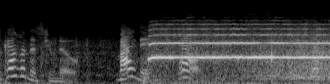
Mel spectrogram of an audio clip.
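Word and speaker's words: Froy: My name's Roy. Is that right? No, not Susan. Roy. Sorry, I can't hear. It rhymes with joy.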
